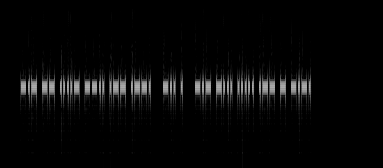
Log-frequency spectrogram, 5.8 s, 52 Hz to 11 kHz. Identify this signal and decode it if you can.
Morse code, heard as a keyed tone, about 43 wpm, 700 Hz. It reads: KM4ZWP DE KB5WTC
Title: USA Callsign DE Callsign 45wpm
